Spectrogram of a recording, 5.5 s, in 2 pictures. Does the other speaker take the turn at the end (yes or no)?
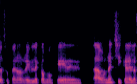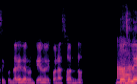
no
